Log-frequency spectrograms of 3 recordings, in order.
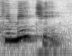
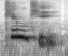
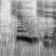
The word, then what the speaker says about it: kimchi: enjoy eating a food called chemichi no kimchi kimchi I guess is how you say that which is made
